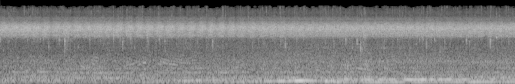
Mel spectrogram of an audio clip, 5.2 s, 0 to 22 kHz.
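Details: Singing cicadas fill the trees above a river and running fountain with a constant sizzling buzz, recorded on a Panasonic HC-X900. Water patters and a low hum sit beneath the steady insect drone.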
